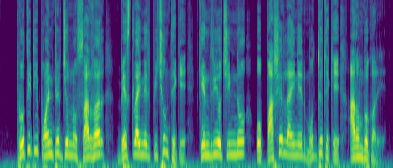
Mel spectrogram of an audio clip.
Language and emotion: Bengali, neutral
